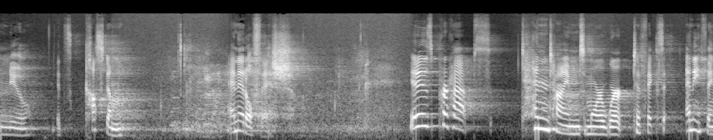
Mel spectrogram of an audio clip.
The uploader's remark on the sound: recorded at the Liberty Theatre on Friday, February 24th, 2023.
